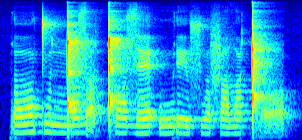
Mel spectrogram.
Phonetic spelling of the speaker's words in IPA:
ɾ ɔ tʷ ʌ ŋ͡ǃ ʊ zˤ ḭ ǃʰ ɔ z ɛ ʔ u ɾ ɪ sʷ ʌ f ɛ ðˤ ʌ ɡ͡ǃ ɑ̰

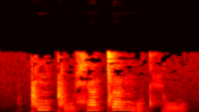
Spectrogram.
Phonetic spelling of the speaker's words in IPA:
ǁ ũ˥ ǁ u˩ ɕ ɛ̃˥ ǀ ɛ˥ ŋ u˩ d ç u˩

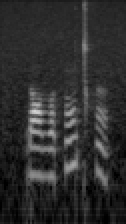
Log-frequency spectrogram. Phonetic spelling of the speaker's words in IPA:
ɾ ɤ ðˤ o θ õ ǀʰ ə̃

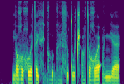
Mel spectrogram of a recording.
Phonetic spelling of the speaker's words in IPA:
j ʌ ʁʷ ɪ χʷ ɛ t ɛ fʲ ə̤ ɡʱ ʊ ɡʱ ɛ̤ s ə tʷ ʌ t͡ʃʼ ɑ̤ t ʊ ʁʷ æ ʔ ɑ̤ mʲ æ

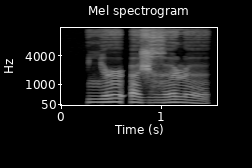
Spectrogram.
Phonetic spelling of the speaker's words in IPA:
ʎ ə˞ ʔ ɐ ʒ ɣ ə ɭ ə

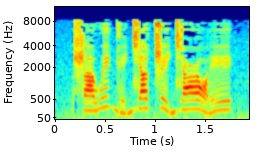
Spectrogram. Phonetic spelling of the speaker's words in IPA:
ʂ a˧ w e˥ ɡ e˩ d͡ʑ a˥ ʈ͡ʂ e˥˩ d͡ʑ ɪ˥ ʕ ɔ˥˩ ɾ e˥

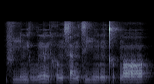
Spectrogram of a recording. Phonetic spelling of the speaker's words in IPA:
f iː˨ n j uː˨˥ n ɵ˧ n h ʊ˨ ŋ s ɐ˨˥ ŋ t͡s iː˧ ŋ ʊ˧ ŋ t̪ʰ ʊ˧ k̚ ŋ ɔː˥

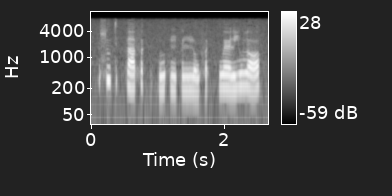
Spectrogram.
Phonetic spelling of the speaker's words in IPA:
s uː˥ t̪ ɪ˨˥ k̚ f aː˨˥ f ɐ˧ k̚ p ɪ˨ k̚ l uː˧ h ʊ˨ ŋ k ɵ˧ n n̪ o˨˥ w f ɐ˨ k̚ | w œː˨ l iː˧ w l ɔː˨˥

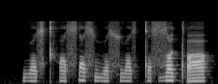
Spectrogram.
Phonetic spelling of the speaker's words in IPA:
w ə˞ sˤ kʰ a sˤ ɾ ɪ sˤ v ə˞ sˤ w i sˤ tˤ ə sˤ z ɪ tʼ a

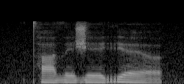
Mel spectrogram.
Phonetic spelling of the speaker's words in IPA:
t̪ʰ a ð e ʒ e rʲ ɛ ɐ̯

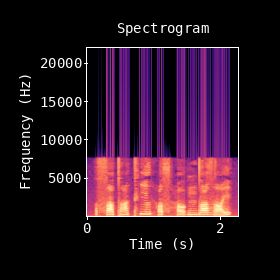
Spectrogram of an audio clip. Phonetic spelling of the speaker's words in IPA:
sˤ ɪ˨˩˦ tˤ i̤˩˥ tʰ i˦ l h ʊ˩˥ sˤ h ɔ˨˩˦ ɡ n d ɒ˦ zˤ ɪ˨˩˦

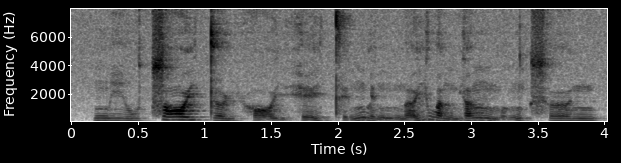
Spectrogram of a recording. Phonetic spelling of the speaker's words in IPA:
m iː˨ w t͡s ɔː˥ j t̪ ɵ˨ ɥ h ɔː˨˩ j h e˨˥ j t̪ʰ ɪ˨˥ ŋ l ɪ˨˩ ŋ n̪ ɐ˨˥ j w ɐ˨ ŋ j ɐ˧ ŋ m ʊ˨˥ ŋ t͡sʰ ɵ˧ n

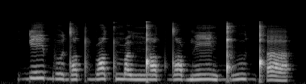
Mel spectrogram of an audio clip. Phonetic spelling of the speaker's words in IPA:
ɠ e b o d u tˤ b u tˤ m u ŋ͡ǃ ɛ tˤ dˤ ʉ b ẽ ɡ͡ǃ u ǃʼ a

